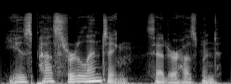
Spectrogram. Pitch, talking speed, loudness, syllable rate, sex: 100 Hz, 180 wpm, -18 LUFS, 4.9 syllables/s, male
